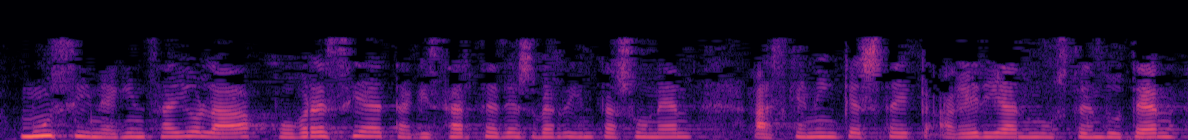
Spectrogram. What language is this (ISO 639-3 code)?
eus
